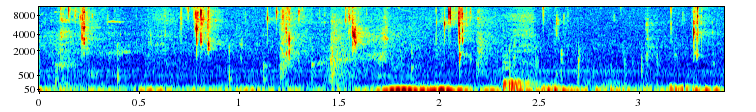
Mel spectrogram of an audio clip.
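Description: People bite and chew garlic-heavy food, with a series of moist, crunchy bites and mouth sounds at varying loudness, plus a few heavier thumps near the end.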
